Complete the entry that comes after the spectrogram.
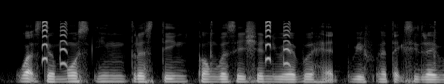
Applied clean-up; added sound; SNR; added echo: none; Squeak; 10 dB; none.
